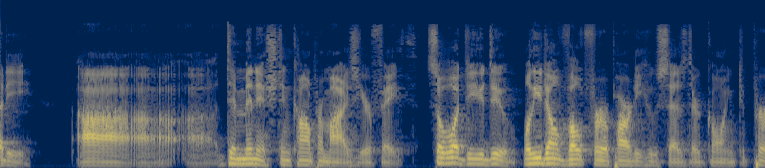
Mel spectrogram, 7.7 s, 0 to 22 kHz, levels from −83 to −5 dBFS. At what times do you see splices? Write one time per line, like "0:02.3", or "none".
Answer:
0:04.2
